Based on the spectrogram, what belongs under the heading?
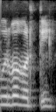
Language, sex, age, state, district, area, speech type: Odia, female, 30-45, Odisha, Malkangiri, urban, read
